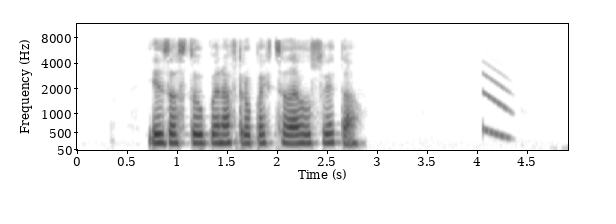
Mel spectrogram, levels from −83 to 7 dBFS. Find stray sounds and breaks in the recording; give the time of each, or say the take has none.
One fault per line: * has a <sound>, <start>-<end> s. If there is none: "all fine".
* has a chirp, 4.1-4.4 s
